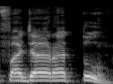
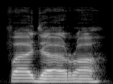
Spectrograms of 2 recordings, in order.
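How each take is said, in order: First: The word ends with a t and u sound. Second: The word ends with a final h sound. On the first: The reading continues without a stop. "dia ta, dan dia baris depan" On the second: The reader stops at this word. "Kalau kita nak berhenti sini, barisnya hilang dan titiknya pun hilang. Jadilah bacaannya fajarah"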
